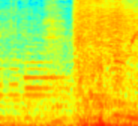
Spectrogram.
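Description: Incendio fire spell cast in Hogwarts Legacy: a sudden, loud, broad burst like rushing flame that lasts about half a second.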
